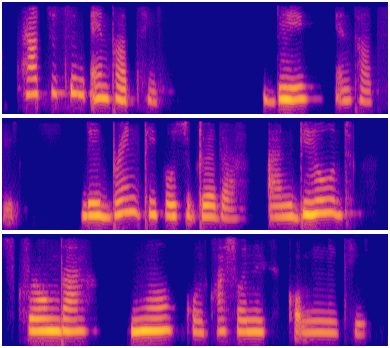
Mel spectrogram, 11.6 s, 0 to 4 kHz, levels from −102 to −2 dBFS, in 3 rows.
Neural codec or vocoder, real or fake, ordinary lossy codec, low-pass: codec, 16 kHz, 0.5 kbps, X-Codec, HuBERT features, trained on balanced general audio; fake; none; 3.6 kHz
